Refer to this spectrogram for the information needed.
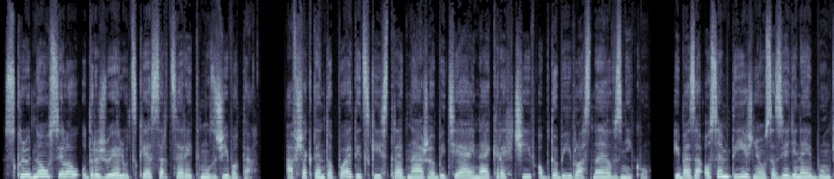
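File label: Female Slovak documentary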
